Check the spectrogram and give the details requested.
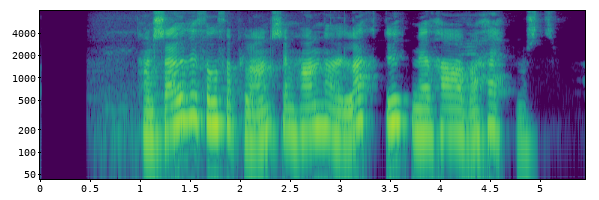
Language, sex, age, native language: Icelandic, female, 40-49, Icelandic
